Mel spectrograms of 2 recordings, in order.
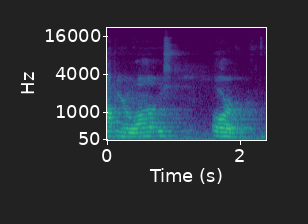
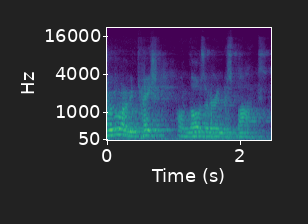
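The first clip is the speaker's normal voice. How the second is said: usual speaking voice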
